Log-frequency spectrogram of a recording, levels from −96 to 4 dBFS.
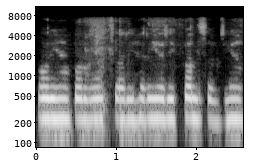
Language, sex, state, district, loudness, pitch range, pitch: Hindi, female, Bihar, Araria, -14 LUFS, 225-230 Hz, 225 Hz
